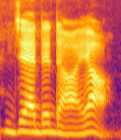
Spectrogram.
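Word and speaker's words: Jedediah: तो फिर ये कह रहा है नेम्स जेडेडाया, नेम इज़ जेडेडाया। इसका प्रोनाउंसिएशन क्या है, जेडेडाया, डाया, एच का हल्का फुल्का साउंड आ रहा है, ठीक है।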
